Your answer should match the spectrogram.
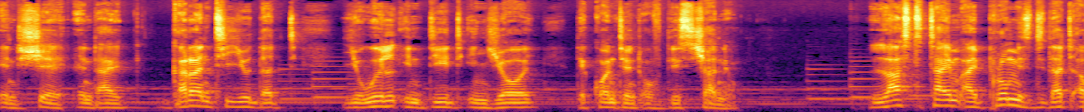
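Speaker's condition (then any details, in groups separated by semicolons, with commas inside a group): No condition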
